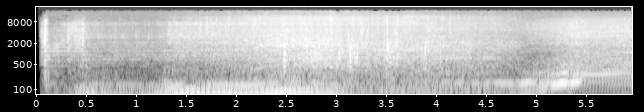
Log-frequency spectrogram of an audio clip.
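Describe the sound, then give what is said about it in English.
The V6 engine of a brand new blue Mustang revs loudly, its pitch climbing and dropping through a couple of throttle swells before settling into a steady rumble, with no voices. “She loved that car, loved downshifting its V6 engine on the winding high desert roads near their home in Palmdale, 70 miles north of L.A.”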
